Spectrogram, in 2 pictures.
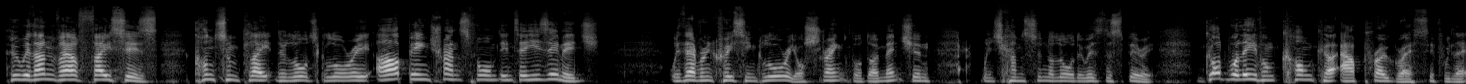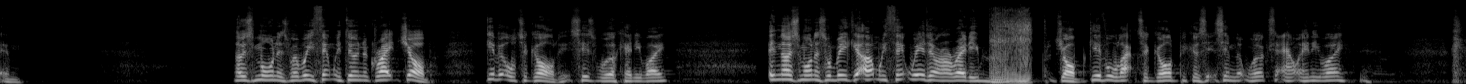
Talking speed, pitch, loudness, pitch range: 180 wpm, 180 Hz, -25 LUFS, 155-205 Hz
